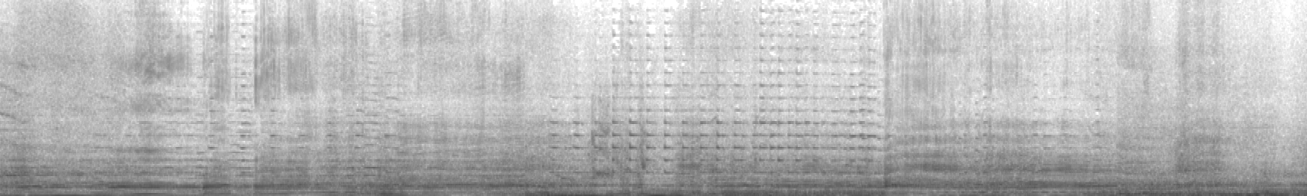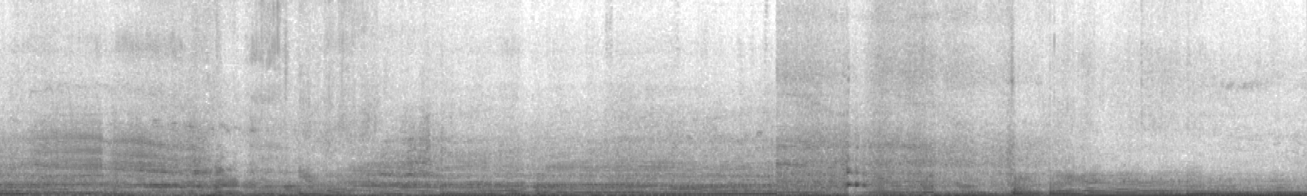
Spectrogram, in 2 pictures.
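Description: Rally car engines revving hard as the cars pass one after another, the pitch climbing through each gear and dropping at each change and as each car goes by.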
